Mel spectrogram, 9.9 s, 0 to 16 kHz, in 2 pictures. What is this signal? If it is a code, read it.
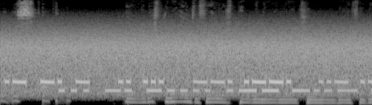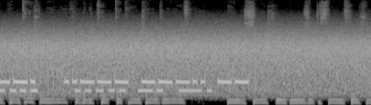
Morse code, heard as two keyed tones, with radio static and speech in English. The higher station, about 23 wpm, 810 Hz: ANT IS GP UP 28M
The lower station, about 16 wpm, 520 Hz: SN6WXH 5NN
